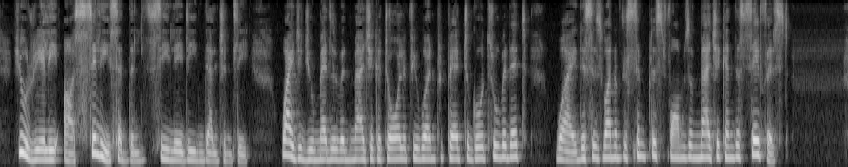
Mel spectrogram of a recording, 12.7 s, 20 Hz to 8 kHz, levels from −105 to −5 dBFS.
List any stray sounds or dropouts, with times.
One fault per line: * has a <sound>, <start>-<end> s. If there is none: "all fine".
all fine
